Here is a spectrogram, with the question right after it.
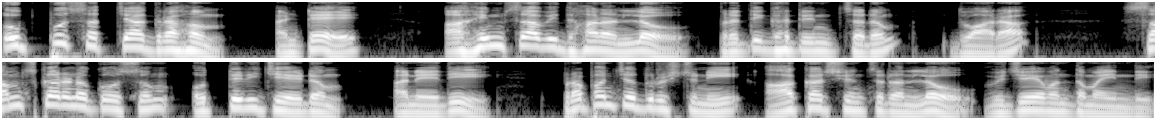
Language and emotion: Telugu, neutral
